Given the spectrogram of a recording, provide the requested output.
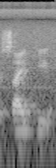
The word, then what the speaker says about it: psyche: If it evokes an emotion, emotion is part of your psyche, part of your soul. The Greek word psyche is it's an ancient Greek word, but it's pronounced in English psyche, Psyche.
